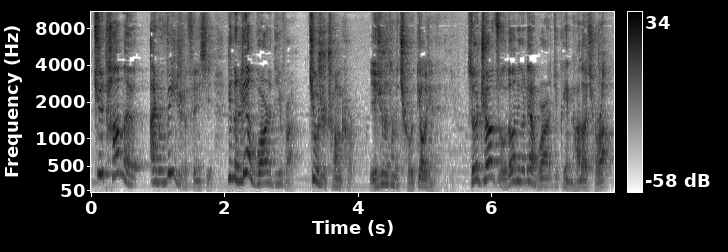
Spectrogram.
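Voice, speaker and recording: A man tells a spooky tale in casual chat, acting out each quoted line. He talks fast, and his fairly high voice swoops all over. The room is echoey, with faint music behind. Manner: animated, acts out quoted lines. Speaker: storyteller host.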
